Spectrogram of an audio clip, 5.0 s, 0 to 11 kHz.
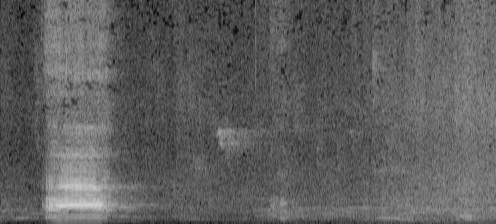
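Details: Hand-reared female spotted seal pup at Oga Aquarium, Japan, on 9 May 2017 gives a single short, loud, rich-toned cry, followed by soft voices and room noise in the hall.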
